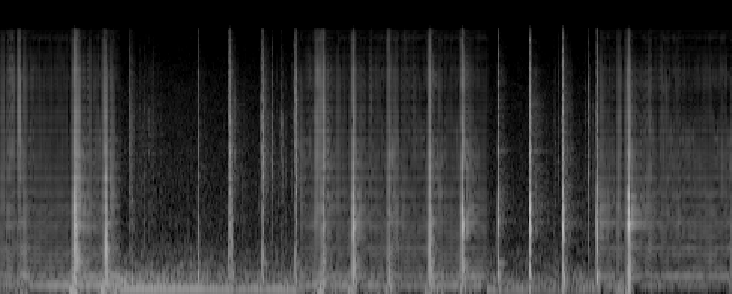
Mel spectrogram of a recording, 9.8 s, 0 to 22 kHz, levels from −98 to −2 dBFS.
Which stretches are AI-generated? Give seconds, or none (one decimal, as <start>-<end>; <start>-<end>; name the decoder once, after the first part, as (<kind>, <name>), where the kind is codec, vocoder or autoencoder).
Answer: 0.0-1.6 (vocoder, BigVGAN v2); 4.0-6.5; 8.0-9.8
